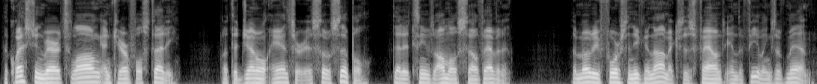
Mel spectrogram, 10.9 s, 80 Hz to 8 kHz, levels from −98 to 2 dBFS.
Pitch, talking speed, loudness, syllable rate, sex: 105 Hz, 175 wpm, -17 LUFS, 5.6 syllables/s, male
